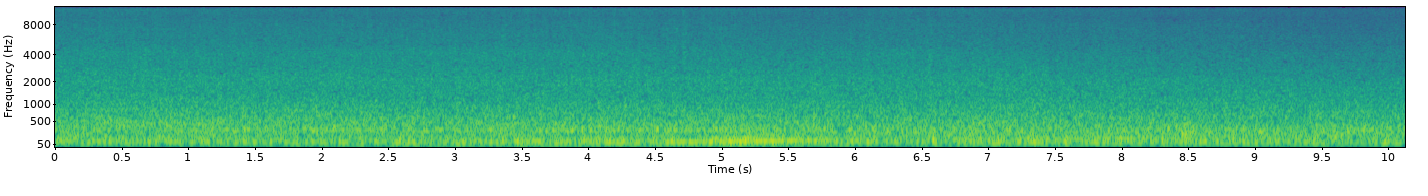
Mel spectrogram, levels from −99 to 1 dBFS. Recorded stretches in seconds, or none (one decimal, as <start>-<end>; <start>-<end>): 0.5-5.4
